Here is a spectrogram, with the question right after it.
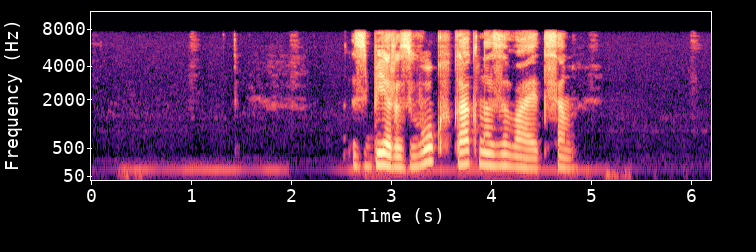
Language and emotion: Russian, neutral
